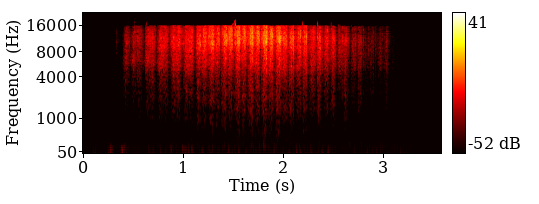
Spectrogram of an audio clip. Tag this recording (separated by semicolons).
romper; Restrillar; crujir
